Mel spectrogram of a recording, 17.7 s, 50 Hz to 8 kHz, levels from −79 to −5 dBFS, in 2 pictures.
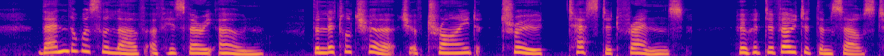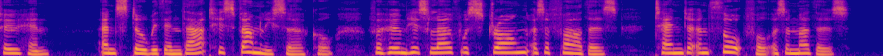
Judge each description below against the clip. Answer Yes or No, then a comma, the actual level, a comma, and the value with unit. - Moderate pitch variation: Yes, average, 4.3 semitones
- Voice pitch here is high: Yes, high, 225 Hz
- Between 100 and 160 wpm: Yes, average, 155 wpm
